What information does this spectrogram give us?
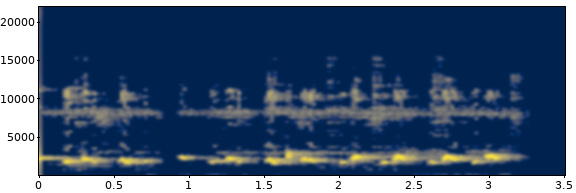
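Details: Sooty-headed bulbul, a pet male, in long ropel song with garuda phrases. A quick, tumbling string of bright, slurred whistles climbs slightly in pitch before ending abruptly.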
